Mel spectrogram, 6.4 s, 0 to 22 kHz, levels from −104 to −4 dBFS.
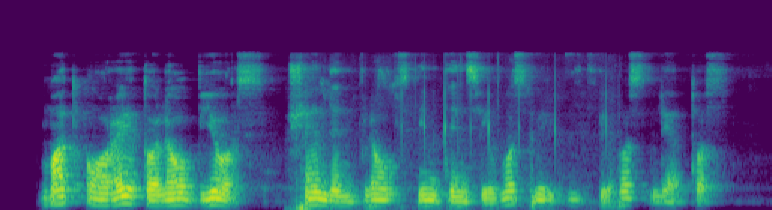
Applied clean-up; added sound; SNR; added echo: neural mask model DeepFilterNet 3.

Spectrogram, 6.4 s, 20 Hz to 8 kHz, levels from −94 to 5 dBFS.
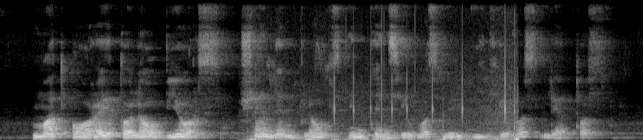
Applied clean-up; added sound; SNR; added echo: none; Chatter / Chirp, tweet / Car passing by / Typing; 9 dB; reverberation time 0.5 s.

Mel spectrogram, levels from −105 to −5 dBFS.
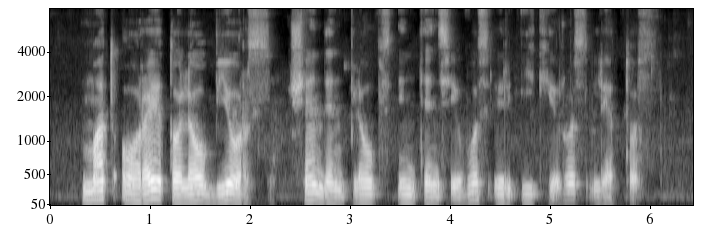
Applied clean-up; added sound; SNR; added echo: none; none; none; none.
